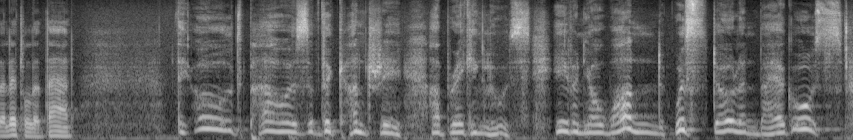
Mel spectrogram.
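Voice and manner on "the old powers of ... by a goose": high, slow, dusty oracle voice; dusty faint ancient head. A narrator's reading. Ancient king's head answering the wizard, slow high dusty chant. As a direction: intone it like a faint, dusty myth.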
